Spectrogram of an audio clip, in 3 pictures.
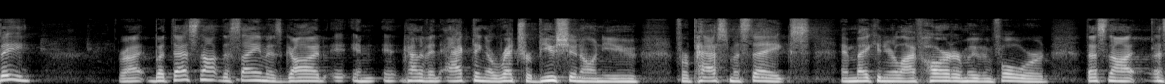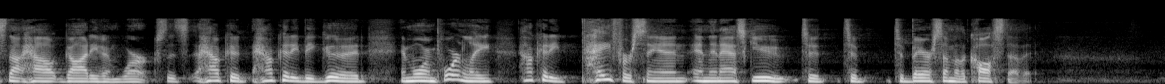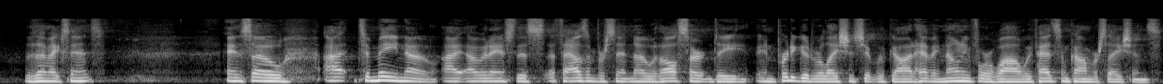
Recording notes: During this special weekend service. Answered the questions sent in live from the platform.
